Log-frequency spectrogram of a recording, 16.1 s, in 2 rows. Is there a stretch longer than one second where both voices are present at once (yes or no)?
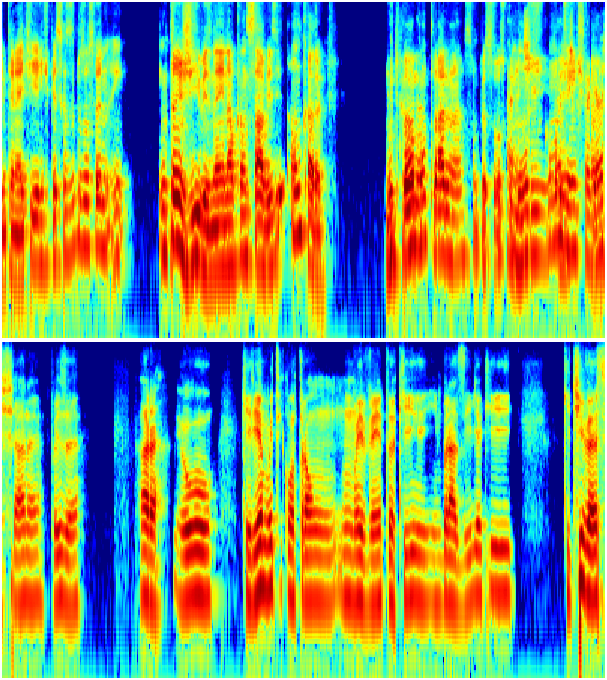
yes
